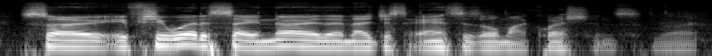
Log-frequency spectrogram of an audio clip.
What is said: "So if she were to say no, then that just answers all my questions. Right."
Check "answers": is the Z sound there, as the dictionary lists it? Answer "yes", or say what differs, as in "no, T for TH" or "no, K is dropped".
yes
